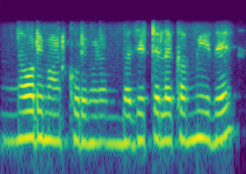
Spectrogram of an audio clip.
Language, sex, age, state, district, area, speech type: Kannada, female, 30-45, Karnataka, Hassan, urban, conversation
